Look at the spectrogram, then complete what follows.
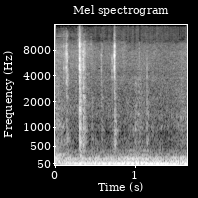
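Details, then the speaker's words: Grandpa's old truck, 241,000 miles, with rotted-out mufflers and tailpipe, warning lights on, before new exhaust: deep loud unmuffled rumble with uneven lope, a little rough and joggy; rotted exhaust. "Oh yeah, she sounds derby ready. A little rough, a little joggy."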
